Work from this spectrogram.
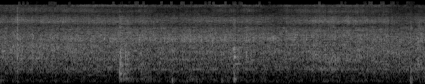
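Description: Leafy greens, including telakucha leaves, sizzle in hot oil in a pan for a leafy vegetable chorchori. A steady close-up frying hiss runs throughout, broken by a few soft knocks and scrapes as the pan is stirred.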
